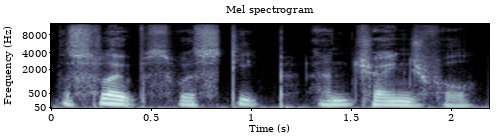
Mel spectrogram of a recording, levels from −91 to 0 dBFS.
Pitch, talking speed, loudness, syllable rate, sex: 110 Hz, 165 wpm, -20 LUFS, 5.0 syllables/s, male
